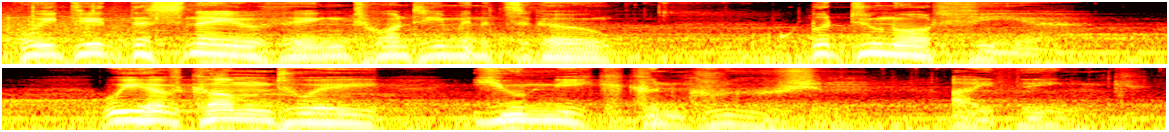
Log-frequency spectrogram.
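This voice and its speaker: A man speaks in a put-on character voice at a fairly slow pace. Long pauses come often, over loud background noise. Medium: audio drama. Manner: formal, measured.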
